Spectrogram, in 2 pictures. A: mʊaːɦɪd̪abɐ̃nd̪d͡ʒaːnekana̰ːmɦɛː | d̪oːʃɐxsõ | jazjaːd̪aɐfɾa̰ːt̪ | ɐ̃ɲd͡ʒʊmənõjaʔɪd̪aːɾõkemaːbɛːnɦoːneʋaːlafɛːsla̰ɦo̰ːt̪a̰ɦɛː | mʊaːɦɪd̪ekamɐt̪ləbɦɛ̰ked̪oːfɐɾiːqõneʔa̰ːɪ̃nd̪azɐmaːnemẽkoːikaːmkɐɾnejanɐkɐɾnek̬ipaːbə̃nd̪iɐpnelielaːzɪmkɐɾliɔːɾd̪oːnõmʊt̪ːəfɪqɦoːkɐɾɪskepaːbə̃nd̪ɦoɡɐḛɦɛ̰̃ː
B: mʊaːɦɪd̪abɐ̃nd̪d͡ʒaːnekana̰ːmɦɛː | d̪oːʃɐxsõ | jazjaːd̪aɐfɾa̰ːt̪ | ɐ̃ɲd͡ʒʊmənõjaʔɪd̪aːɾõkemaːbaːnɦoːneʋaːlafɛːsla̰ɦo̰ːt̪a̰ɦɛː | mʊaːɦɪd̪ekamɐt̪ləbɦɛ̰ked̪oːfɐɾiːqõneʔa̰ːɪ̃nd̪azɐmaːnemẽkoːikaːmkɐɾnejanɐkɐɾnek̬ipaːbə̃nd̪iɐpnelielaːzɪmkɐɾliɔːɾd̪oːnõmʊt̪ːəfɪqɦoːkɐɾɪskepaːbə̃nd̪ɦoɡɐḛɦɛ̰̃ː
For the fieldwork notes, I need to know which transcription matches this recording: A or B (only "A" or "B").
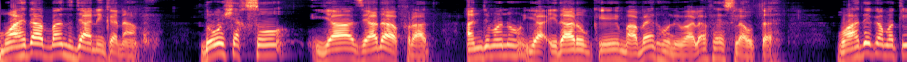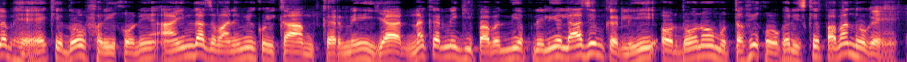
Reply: A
